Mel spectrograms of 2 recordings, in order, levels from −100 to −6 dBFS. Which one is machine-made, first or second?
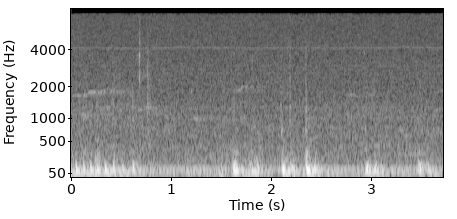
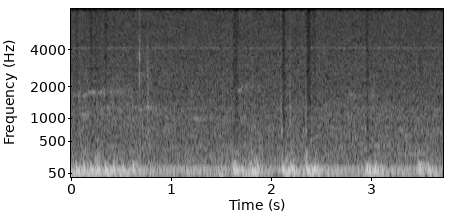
second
